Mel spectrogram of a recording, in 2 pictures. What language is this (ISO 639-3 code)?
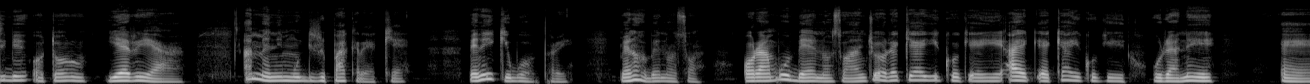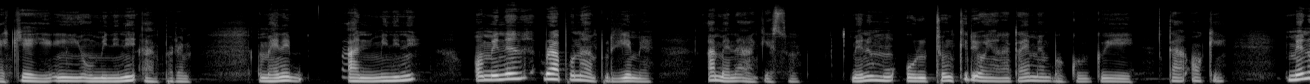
ijn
